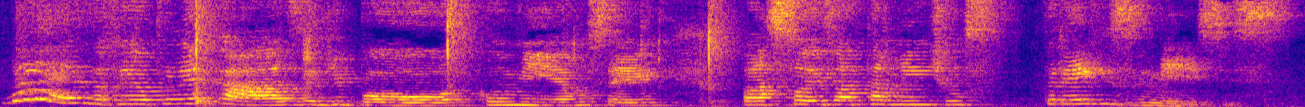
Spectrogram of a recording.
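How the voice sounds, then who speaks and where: A young adult woman shares a personal story as a podcast guest, chatty and self-mocking, often breaking into laughter. Her voice sits a little high. The mic picks her up from a distance in a strongly echoing room with a faint hiss. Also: animated, measured pace, darkish tone. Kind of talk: casual testimony storytelling.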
